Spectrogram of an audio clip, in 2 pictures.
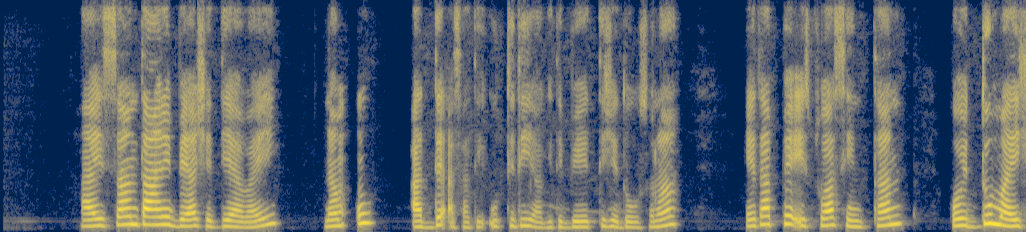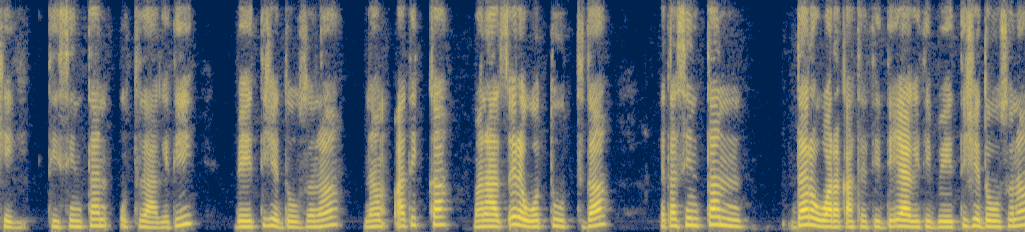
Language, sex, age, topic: Gamo, female, 18-24, government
